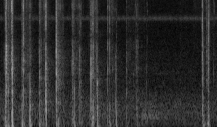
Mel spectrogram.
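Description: Tarot cards shuffled by hand in a steady run of crisp riffling snaps over about two seconds, then a pause and a final short burst, close and clear.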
